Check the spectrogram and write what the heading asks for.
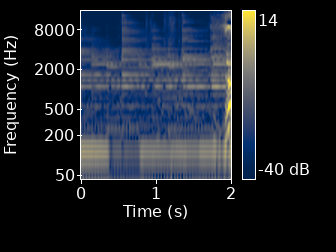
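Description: Acoustic guitar strummed with no singing, a low note ringing under the chord; it gets a little quieter about half a second in.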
